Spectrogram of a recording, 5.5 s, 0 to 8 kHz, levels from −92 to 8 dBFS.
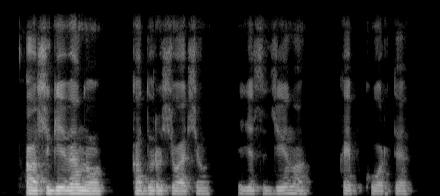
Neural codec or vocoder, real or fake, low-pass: none; real; 7.2 kHz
